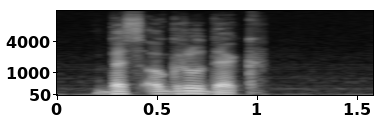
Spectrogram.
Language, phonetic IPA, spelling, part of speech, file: Polish, [ˌbɛz‿ɔˈɡrudɛk], bez ogródek, adverbial phrase, Pl-bez ogródek.ogg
